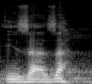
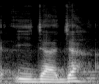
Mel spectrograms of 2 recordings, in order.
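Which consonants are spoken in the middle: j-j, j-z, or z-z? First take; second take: z-z; j-j. First: It has a z sound then another z sound. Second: It has a j sound then another j sound. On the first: "ataupun izazah" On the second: "Jangan dibaca ijajah"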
